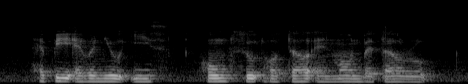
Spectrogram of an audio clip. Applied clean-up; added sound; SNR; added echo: none; none; none; none.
